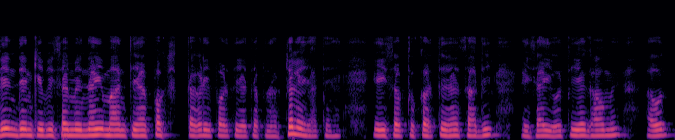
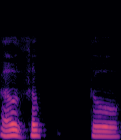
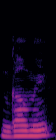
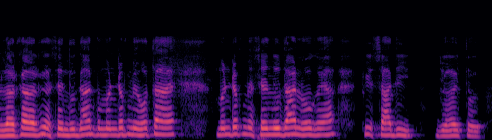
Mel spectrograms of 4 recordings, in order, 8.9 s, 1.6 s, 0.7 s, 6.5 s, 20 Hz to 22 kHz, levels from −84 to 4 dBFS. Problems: none marked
